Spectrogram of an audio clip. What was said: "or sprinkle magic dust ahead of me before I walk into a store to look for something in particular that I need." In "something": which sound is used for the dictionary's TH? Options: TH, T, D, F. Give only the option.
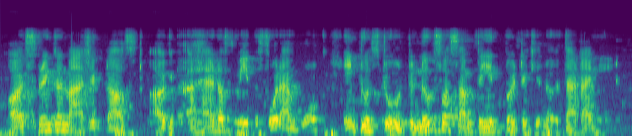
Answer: T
